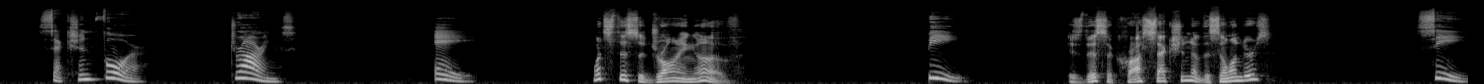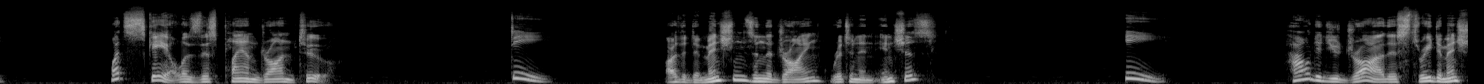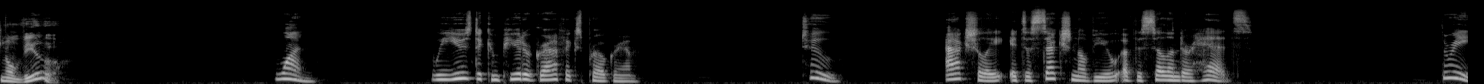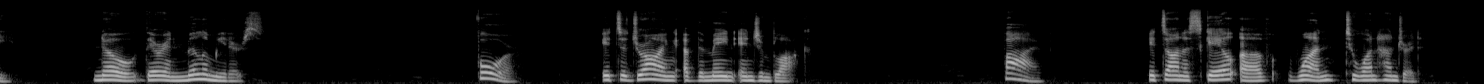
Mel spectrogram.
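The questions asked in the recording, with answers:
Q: What's this a drawing of?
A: 4: It's a drawing of the main engine block.

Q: Is this a cross-section of the cylinders?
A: 2: Actually, it's a sectional view of the cylinder heads.

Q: What scale is this plan drawn to?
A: 5: It's on a scale of 1 to 100.

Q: Are the dimensions in the drawing written in inches?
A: 3: No, they're in millimeters.

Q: How did you draw this three-dimensional view?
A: 1: We used a computer graphics program.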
